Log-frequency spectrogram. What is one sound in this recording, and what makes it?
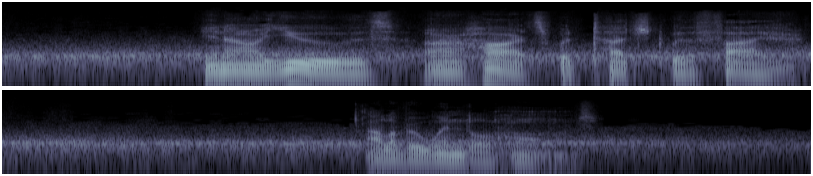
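A man speaks calmly outdoors, a little distance away.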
